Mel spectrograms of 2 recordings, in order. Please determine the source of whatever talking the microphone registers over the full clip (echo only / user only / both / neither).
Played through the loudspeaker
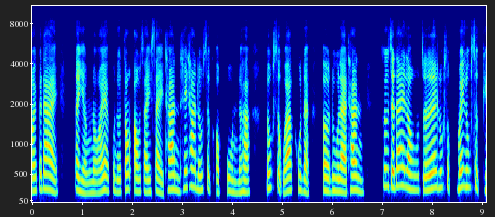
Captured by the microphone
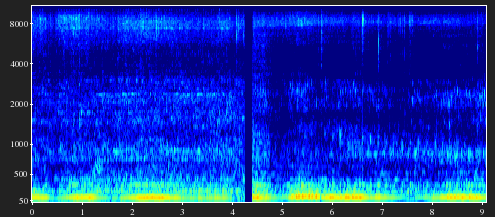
neither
